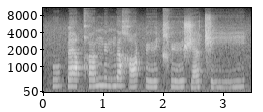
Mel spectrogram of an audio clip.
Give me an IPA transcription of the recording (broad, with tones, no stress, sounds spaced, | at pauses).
u˩˥ ɡ͡b æ˨ qʰ u˩˥ ŋ ʏ˥˨ ŋ ə˥˨ χ ɑ˩˥ k͡p ʏː˨˩˦ t͡ɕʰ ʏː˨˩˦ ʃ æ˩˥ ʈ͡ʂ iː˨˩˦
